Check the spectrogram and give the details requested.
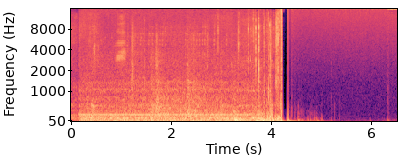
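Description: Train running noise heard inside the carriage of an electric train: a loud low rumble with a steady hum, which cuts off abruptly about four seconds in.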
